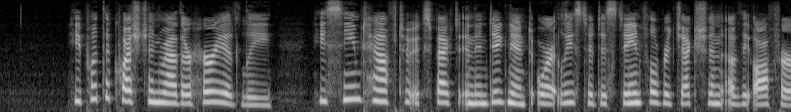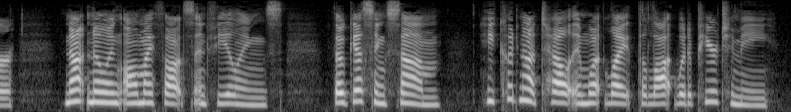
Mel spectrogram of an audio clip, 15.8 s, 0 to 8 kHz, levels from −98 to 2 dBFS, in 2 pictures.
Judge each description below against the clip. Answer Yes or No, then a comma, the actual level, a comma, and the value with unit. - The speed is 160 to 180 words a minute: Yes, average, 170 wpm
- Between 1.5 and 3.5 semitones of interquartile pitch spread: Yes, average, 3.2 semitones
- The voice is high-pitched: Yes, very high, 250 Hz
